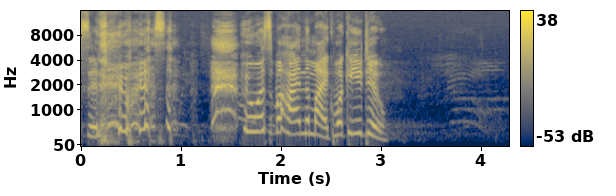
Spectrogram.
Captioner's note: laughing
